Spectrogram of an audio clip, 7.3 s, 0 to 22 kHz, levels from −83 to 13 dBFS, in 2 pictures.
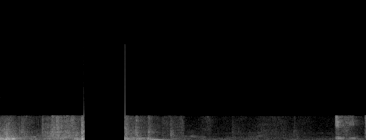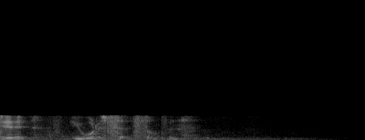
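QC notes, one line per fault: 0.85–1.26 s, audio dropout to silence: the sound cuts out for about 0.41 s, leaving dead silence with no room tone. The input was likely lost, through a disconnect, failed link or mute.
1.60–1.64 s, 4.72–4.75 s, 6.01–6.06 s, short concealed packet loss: about 20 ms failed to arrive each time. The receiver extended the preceding sound, then blended back, giving a brief smear.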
